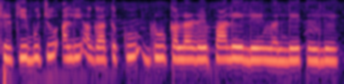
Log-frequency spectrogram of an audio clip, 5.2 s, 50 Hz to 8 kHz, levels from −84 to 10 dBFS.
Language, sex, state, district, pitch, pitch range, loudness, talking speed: Wancho, female, Arunachal Pradesh, Longding, 230 Hz, 215-245 Hz, -14 LUFS, 160 wpm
